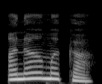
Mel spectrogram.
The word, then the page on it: ಆನೆಮುಗ: Kannada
